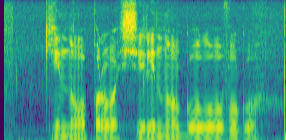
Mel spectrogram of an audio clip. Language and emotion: Russian, neutral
